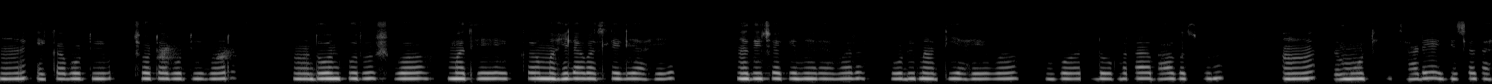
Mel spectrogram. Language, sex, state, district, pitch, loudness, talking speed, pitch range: Marathi, female, Maharashtra, Sindhudurg, 260 Hz, -33 LUFS, 115 wpm, 255-265 Hz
